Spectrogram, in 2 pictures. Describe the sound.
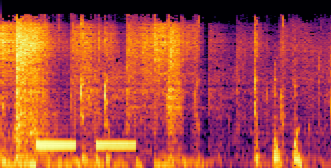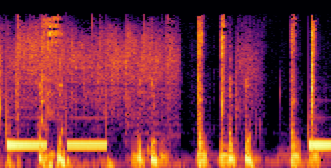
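An outgoing telephone call rings back with a steady mid-pitched tone in short double bursts, repeating at regular intervals while people talk loudly over it.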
